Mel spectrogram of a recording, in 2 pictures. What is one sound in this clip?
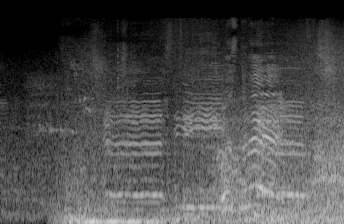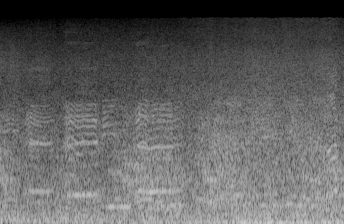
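Many men sing loudly together on a ship.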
